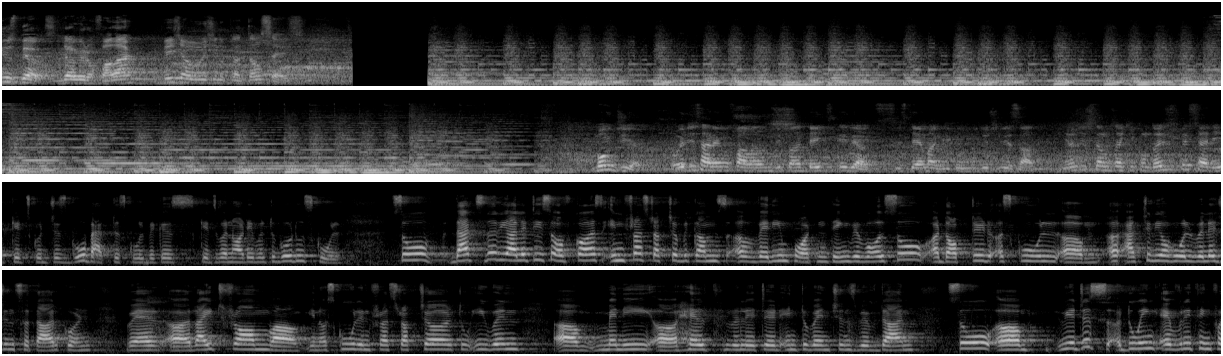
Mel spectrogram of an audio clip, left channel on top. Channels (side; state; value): both; different; correlation 0.00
